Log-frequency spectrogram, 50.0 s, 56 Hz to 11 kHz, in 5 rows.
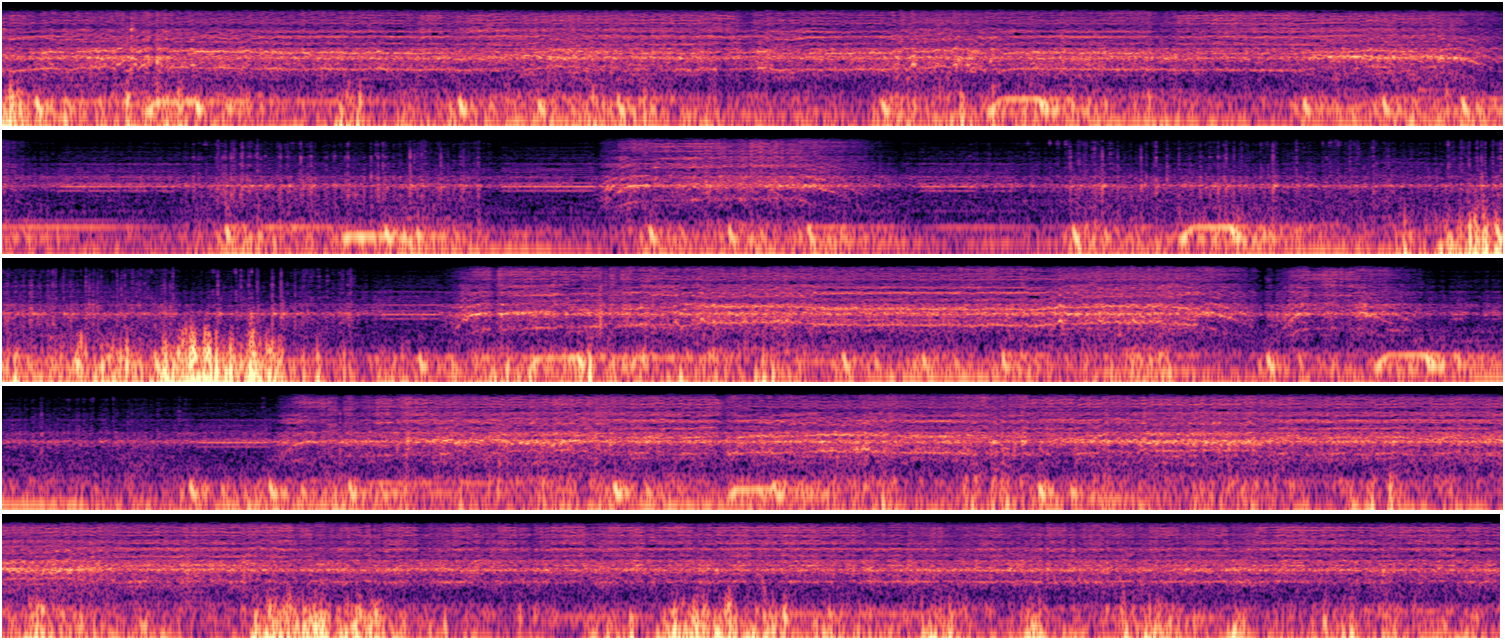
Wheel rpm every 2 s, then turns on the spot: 160, 160, 160, 160, 100, 20, 30, 70, 10, 20, 20, 100, 160, 130, 40, 40, 150, 160, 160, 160, 160, 160, 160, 160, 160.
10-12 16-22 28-30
